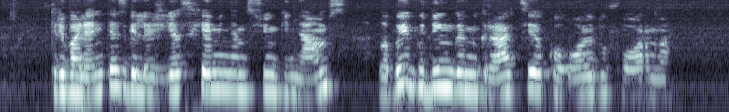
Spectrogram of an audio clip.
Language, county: Lithuanian, Utena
